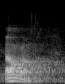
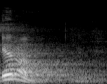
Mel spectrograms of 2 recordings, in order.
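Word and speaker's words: إرم: They spell it Alif Ra'min. That's Iram. They say Aram. Or they say Aram, but it is Iram.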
